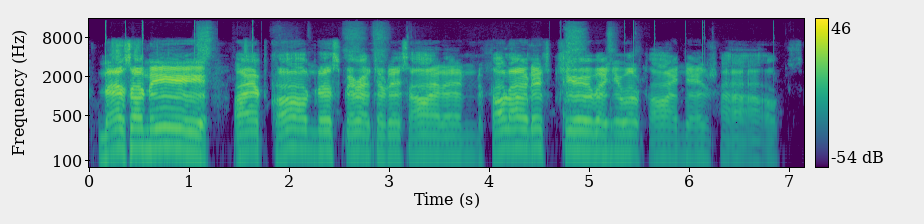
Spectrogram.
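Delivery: theatrical, distant proclaiming voice, "amis" drawn out. A game master voices a call the players hear from afar: booming voice. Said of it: "hear this booming voice going".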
